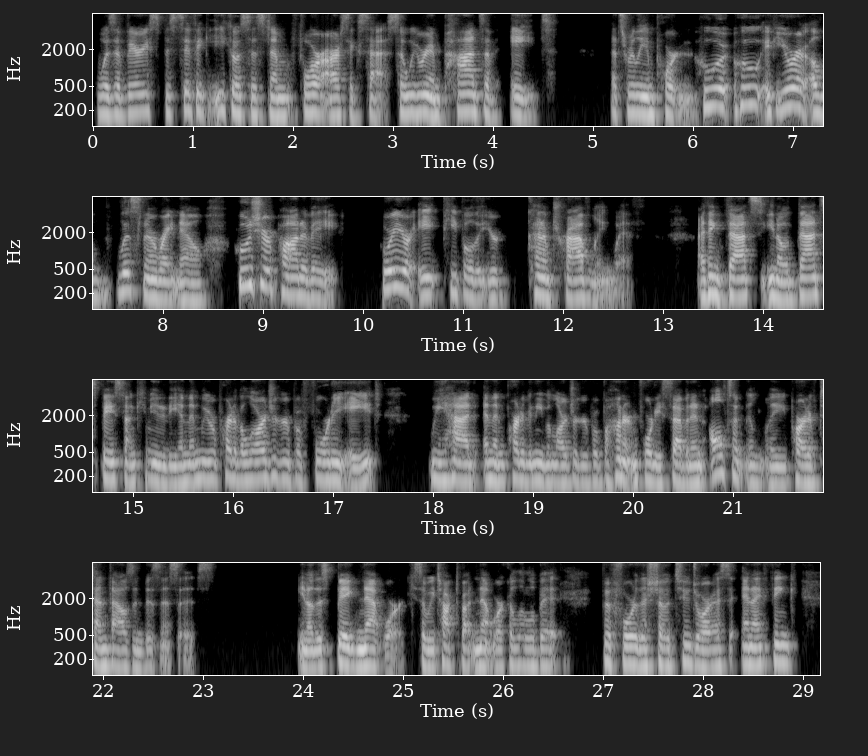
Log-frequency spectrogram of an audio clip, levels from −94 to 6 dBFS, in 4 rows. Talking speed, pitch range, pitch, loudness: 210 wpm, 155-175 Hz, 165 Hz, -23 LUFS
